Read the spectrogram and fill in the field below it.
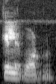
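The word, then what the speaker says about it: Celeborn: vamos a encontrar que la c siempre es como una K o como por ejemplo leería celebonies kelleborn es decir funcionaría como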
